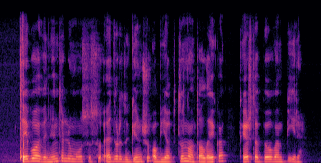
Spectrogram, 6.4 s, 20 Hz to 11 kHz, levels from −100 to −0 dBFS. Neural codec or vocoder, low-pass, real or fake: none; 9.9 kHz; real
